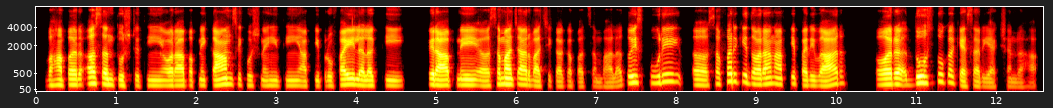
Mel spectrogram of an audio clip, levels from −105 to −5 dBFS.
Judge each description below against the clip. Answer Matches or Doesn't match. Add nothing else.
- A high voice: Doesn't match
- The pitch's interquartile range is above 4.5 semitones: Doesn't match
